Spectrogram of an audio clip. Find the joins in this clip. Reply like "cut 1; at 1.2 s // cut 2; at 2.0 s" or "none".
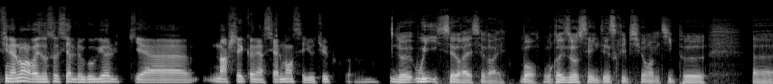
cut 1; at 3.8 s // cut 2; at 5.8 s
